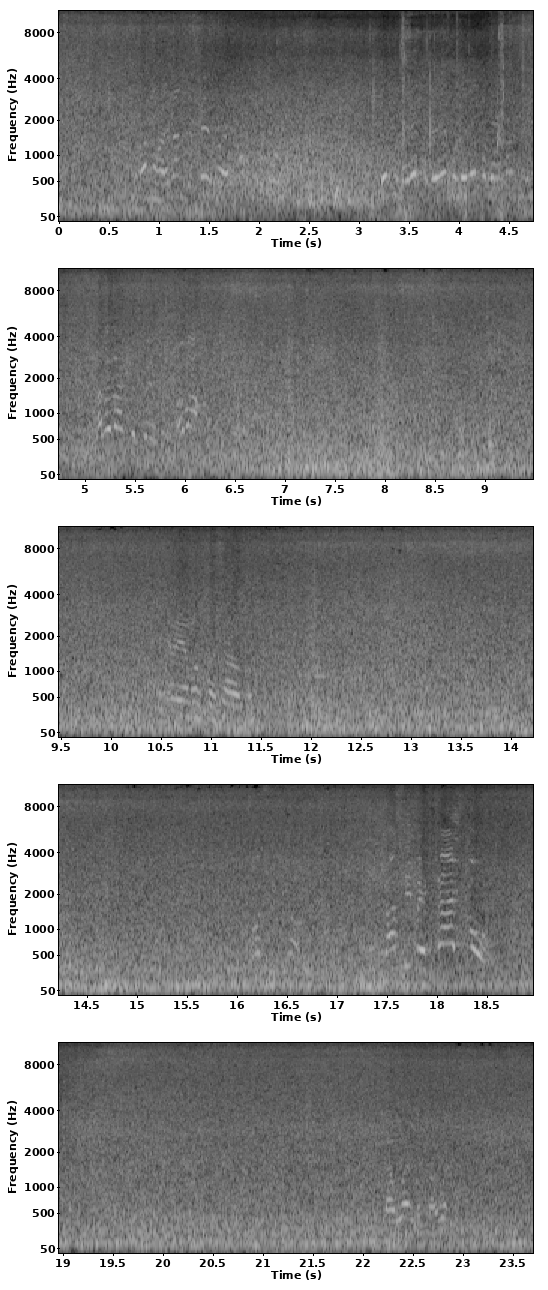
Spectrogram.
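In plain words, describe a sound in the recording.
Whitewater rushes loudly over rocks close by.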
